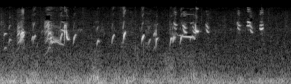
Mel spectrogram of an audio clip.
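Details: Short burst of goldfinch twittering: liquid chirps and a few sharp whistled notes in quick succession.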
